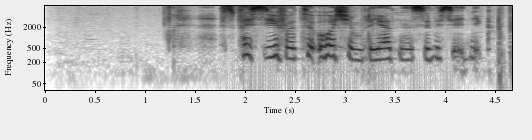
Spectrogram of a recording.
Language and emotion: Russian, positive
